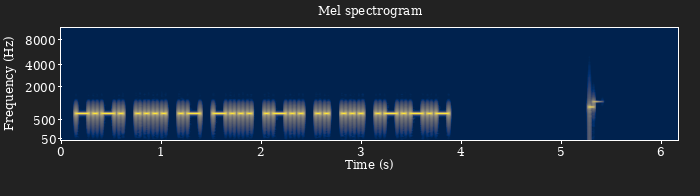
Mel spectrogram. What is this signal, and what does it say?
Morse code, heard as a keyed tone, about 28 wpm, 700 Hz. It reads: CHABLIS.
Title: Pangram Challenge v2 - 28wpm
